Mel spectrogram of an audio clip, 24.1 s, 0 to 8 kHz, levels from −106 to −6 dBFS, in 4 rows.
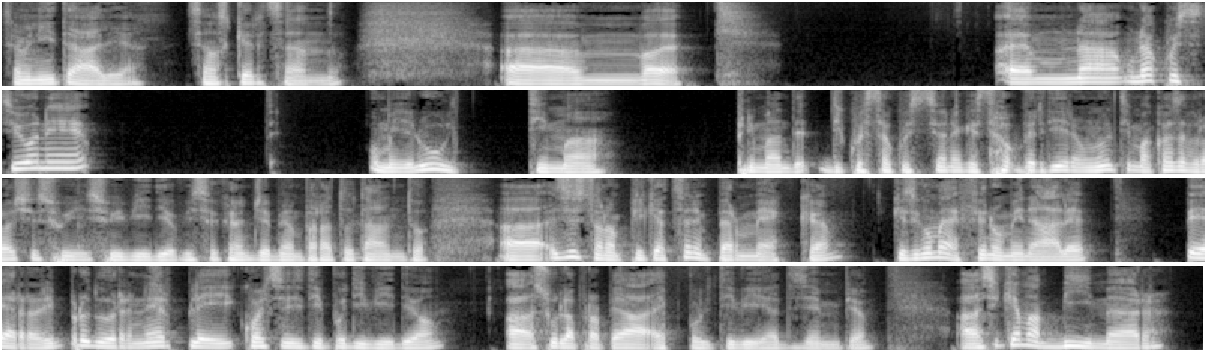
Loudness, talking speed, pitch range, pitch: -16 LUFS, 155 wpm, 110-145 Hz, 125 Hz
